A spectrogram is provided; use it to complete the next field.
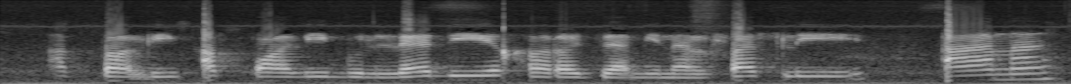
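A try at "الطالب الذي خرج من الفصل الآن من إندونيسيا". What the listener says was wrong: Minal faslil. Iya, ada alif lam di situ. Minal faslil ana.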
